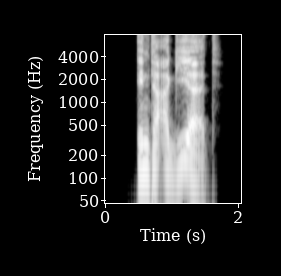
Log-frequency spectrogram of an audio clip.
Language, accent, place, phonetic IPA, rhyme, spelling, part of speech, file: German, Germany, Berlin, [ɪntɐʔaˈɡiːɐ̯t], -iːɐ̯t, interagiert, verb, De-interagiert.ogg
- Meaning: 1. past participle of interagieren 2. inflection of interagieren: second-person plural present 3. inflection of interagieren: third-person singular present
